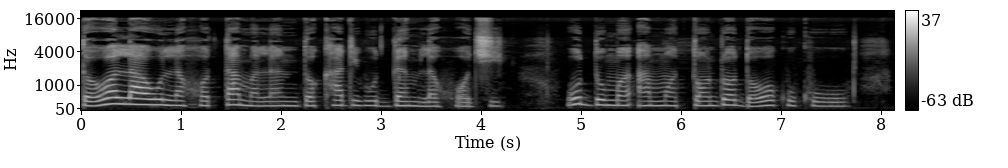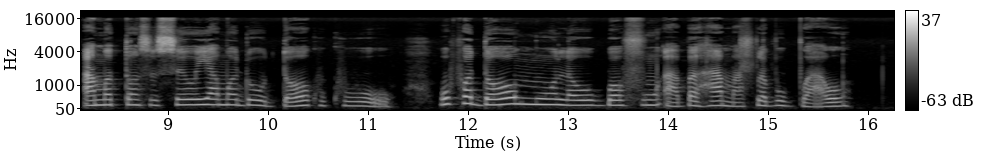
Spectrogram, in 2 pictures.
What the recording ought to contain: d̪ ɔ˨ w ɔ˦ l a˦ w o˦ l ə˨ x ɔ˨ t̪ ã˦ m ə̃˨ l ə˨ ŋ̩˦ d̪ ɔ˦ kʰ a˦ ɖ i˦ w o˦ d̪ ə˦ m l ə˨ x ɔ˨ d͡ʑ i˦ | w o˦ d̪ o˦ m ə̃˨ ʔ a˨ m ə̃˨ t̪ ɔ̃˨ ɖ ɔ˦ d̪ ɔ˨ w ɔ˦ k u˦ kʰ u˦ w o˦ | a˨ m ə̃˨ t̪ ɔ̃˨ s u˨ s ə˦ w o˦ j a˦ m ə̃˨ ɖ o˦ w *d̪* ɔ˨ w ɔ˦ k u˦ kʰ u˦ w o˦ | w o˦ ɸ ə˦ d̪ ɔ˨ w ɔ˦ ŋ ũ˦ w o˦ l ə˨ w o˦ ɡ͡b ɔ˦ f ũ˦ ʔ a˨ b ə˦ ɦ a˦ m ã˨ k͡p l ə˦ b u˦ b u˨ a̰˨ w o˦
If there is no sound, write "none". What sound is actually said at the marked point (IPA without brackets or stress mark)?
d̪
